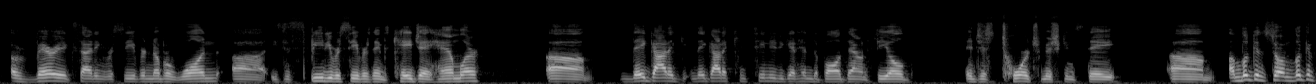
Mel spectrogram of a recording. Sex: male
